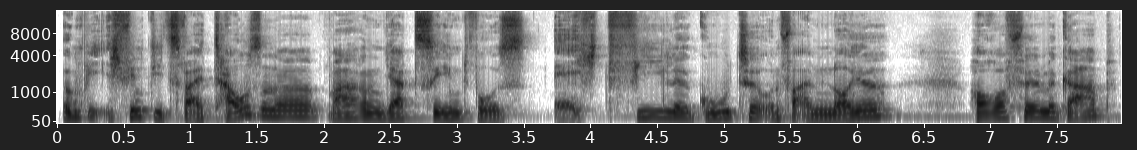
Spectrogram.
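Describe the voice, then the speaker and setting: A man's voice: mid-range voice, a little slow, a little mellow, slightly rough. A man co-hosting a casual podcast and running a quiz, chatty and rambling, often laughing as he talks. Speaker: podcast co-host and quizmaster.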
